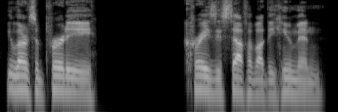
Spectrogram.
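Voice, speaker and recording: A man hosting a podcast, chatting with a guest in a relaxed and friendly way, with fillers along the way. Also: fairly low pitch, moderate pace, clear, resonant tone, no room sound, studio quality. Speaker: podcast host. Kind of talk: casual interview chat.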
